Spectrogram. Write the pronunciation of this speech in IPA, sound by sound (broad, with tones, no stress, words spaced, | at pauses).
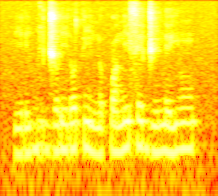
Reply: i˨ɾi˨˦bi˧d͡ʒo˧ ɾi˧ɾo˦tĩ˦˨ no˨˦k͡pɔ˧ni˦se˦ d͡ʒĩ˧ne˧ jũ˦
